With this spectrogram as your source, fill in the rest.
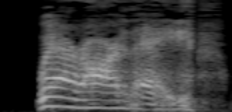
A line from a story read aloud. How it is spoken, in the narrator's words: one of them snarled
